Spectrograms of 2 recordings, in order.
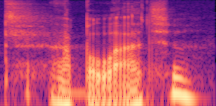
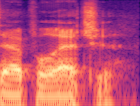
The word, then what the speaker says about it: Appalachia: and like Appalachia but Appalachia that's how you say it it's like you threw an Apple at you I Appalachia I think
